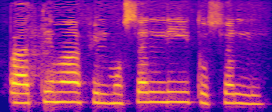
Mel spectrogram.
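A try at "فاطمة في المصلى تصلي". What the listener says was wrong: This is not musalli. This is alif maksura. It is pronounced like alif. Fil musalla tusalli.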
